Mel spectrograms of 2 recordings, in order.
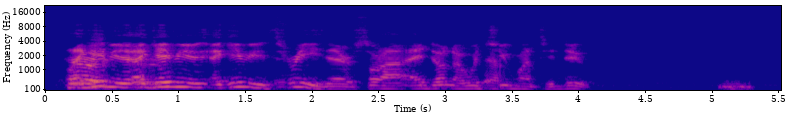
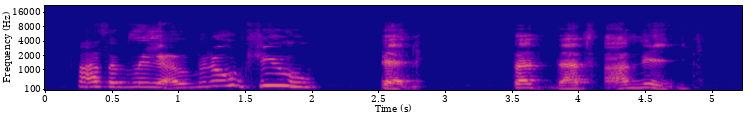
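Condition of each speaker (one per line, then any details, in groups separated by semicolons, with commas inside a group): No condition
Cerebral palsy; right side weaker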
